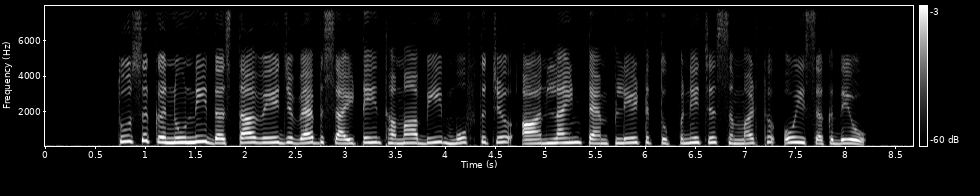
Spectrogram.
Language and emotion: Dogri, neutral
